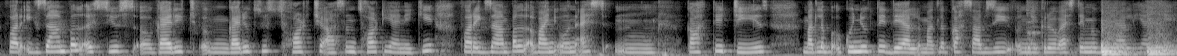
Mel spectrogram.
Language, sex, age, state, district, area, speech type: Kashmiri, female, 18-30, Jammu and Kashmir, Baramulla, rural, spontaneous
